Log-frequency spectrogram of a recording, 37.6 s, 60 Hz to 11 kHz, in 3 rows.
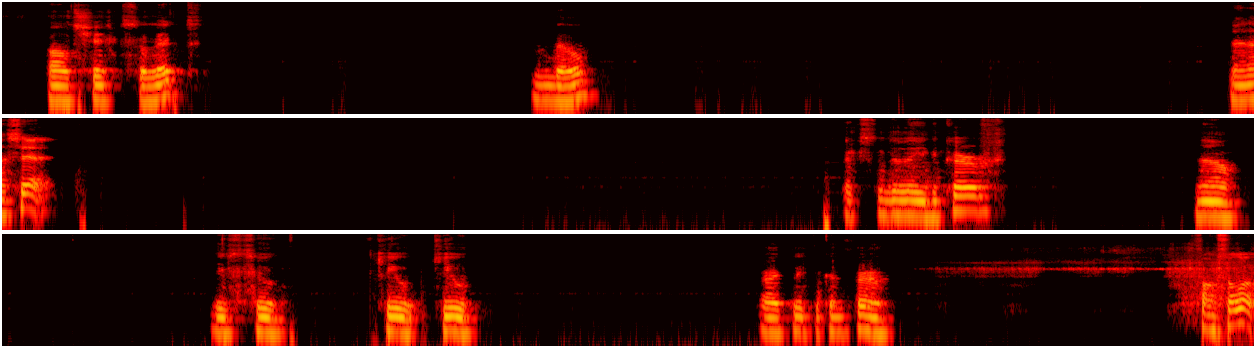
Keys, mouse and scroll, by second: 0.9 alt+shift+click, 5.8 right click, 7.0 scroll up 1, 7.1 scroll down 1, 7.5 scroll up 1, 7.8-8.3 scroll down 1, 8.3 scroll up 1, 8.4 scroll down 1, 8.6 scroll up 1, 8.7 scroll down 1, 8.8 scroll up 1, 8.9 scroll down 1, 12.1 scroll up 1, 12.3 scroll down 1, 12.4 scroll up 1, 12.4 scroll down 1, 12.6 scroll up 1, 12.7-13.0 scroll down 1, 13.7 shift+scroll down 1, 14.2 shift+middle click, 15.2 middle click, 17.1 scroll up 1, 17.2 scroll down 1, 17.6 scroll up 1, 17.8 scroll down 1, 17.8 scroll up 1, 20.5 x, 27.2 shift+click, 28.5 q, 29.0 q, 31.4 right click, 34.0 scroll down 1, 34.2-34.6 scroll up 1, 34.6 scroll down 1, 34.7-35.0 scroll up 1, 35.0-35.4 scroll down 1, 35.4 scroll up 1, 35.5-37.4 scroll down 1.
